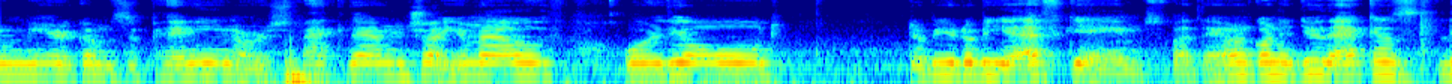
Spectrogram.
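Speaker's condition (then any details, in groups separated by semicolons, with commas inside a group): Cerebral palsy; limbs affected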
